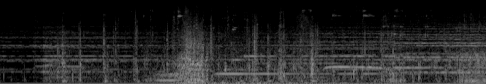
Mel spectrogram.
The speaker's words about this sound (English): They cross the dry moat and reach the bank, where they wait for a couple of guards to pass by on their horses.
